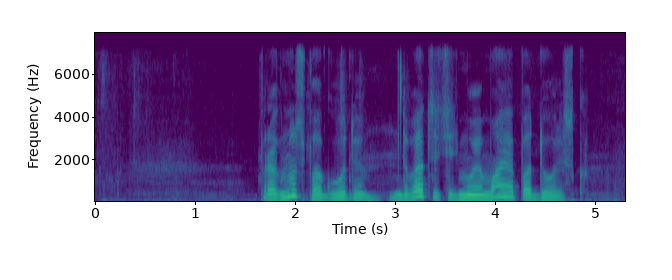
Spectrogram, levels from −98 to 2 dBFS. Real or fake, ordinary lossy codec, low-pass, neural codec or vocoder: real; none; 7.2 kHz; none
